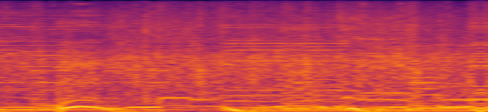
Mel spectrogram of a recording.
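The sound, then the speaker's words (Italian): Steady audience applause, a dense wash of many hands clapping at even loudness throughout, with some faint tonal cheering or whistling rising and falling beneath it. “Guarda che belli questi applausi.”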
